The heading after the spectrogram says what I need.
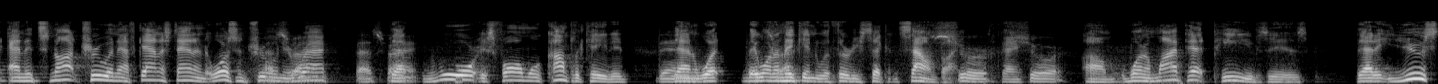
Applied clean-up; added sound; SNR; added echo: neural mask model RNNoise.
